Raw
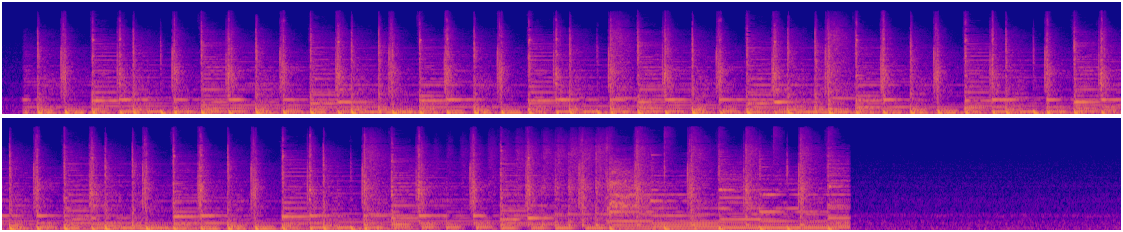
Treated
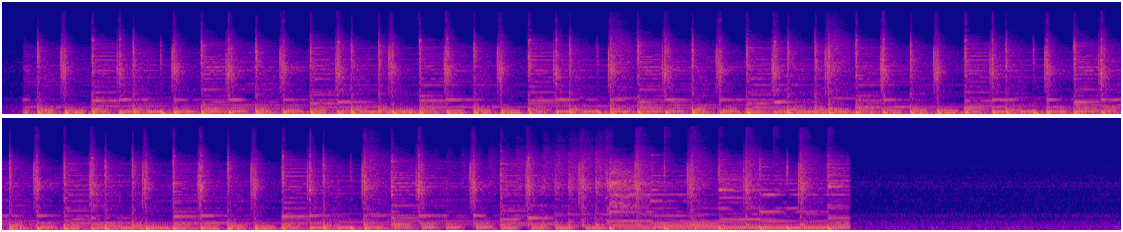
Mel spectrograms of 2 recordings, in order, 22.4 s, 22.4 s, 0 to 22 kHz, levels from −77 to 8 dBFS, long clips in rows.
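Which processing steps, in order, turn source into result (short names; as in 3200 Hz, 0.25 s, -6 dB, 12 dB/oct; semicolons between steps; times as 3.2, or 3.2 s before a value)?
graphic EQ 125/500/1000/2000/4000/8000 Hz +3/-5/-5/+6/+5/-8 dB; gain -6.5 dB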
